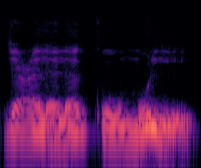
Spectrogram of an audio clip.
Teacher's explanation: lamnya dibaca jelas dan huruf hamzahnya juga dibaca jelas tanpa diidgamkan dan rnya di sini ee tafkhim ya tebal karena sebelumnya karena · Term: alif lam alqamariah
